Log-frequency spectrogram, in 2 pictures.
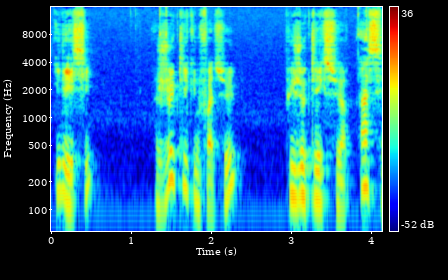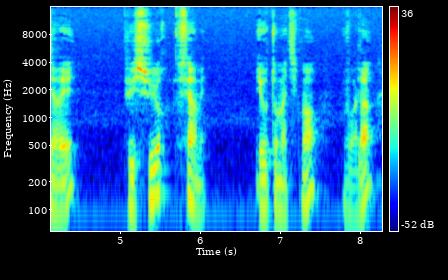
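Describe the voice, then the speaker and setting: A man gives a patient, step-by-step software lesson, pausing now and then to find his words. His voice is slightly husky and sits at an ordinary pitch. He sounds like a tutor narrating over his own screen. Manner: calm step-by-step explaining with hesitations. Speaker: computer tutor.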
